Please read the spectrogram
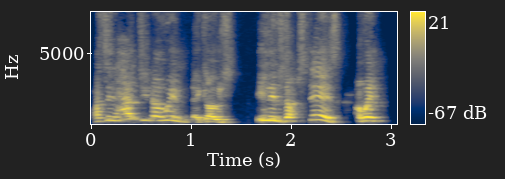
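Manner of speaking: high, incredulous yelp; disbelieving squeak at the roommate's news; shocked huh. Retold or imitated. Learning Fosse lives upstairs.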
